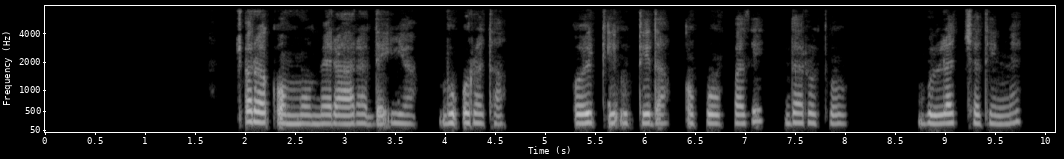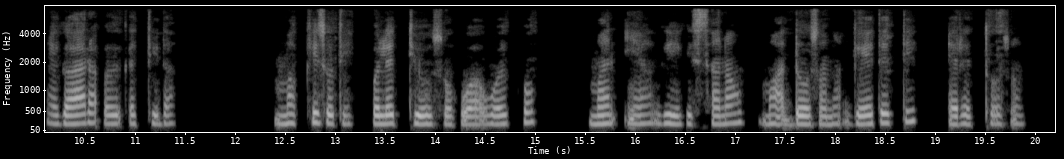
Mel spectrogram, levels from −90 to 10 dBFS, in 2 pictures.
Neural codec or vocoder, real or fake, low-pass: none; real; 7.2 kHz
